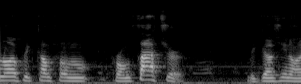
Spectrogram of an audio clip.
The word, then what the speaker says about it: Thatcher: Thatcher, because, you know, in Spanish, we don't pronounce the th, the TH sound. So if your name will happen to be Thatcher, and we would not even pronounce the T in the middle, so it wouldn't sound like, to somebody who speaks Spanish, the name Margaret Thatcher actually sounds like Margaret Thatcher.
